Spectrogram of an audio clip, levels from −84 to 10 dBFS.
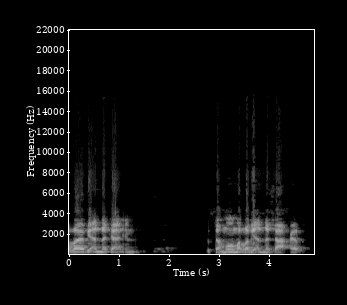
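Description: Right around 1.1 seconds you get three quick short stalls from a late packet, at 1.09 to 1.15 s, 1.24 to 1.29 s and 1.32 to 1.37 s. Each time a packet didn't show up on schedule, the jitter buffer drained, and the receiver stretched the last bit of sound by 21 to 24 ms until the packet arrived. Nothing gets dropped. Each hiccup just adds a little extra delay, so what you hear is a held sound with a faint buzzy smear, three times in quick succession.

Then at 2.20 s there's a call audio freeze lasting to 2.42 s. The last sound gets carried on briefly and then falls away into about 190 ms of silence before the audio picks up exactly where it left off, so roughly 0.2 s of gap has been inserted and nothing is missing. That's likely packets held up in transit long enough to empty the jitter buffer completely.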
